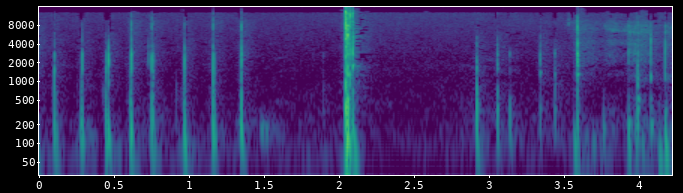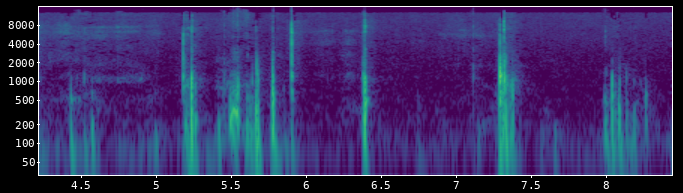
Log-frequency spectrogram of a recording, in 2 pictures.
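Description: Long nails tap a small solid rectangular Tom Ford lipstick case with a gold metal frame and glossy black panels, held close to the mics. A quick even run of eight short, dry clicks opens the clip, followed by a single sharp louder tap and then irregular clusters of soft, muffled tapping and light scratching with brief pauses.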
